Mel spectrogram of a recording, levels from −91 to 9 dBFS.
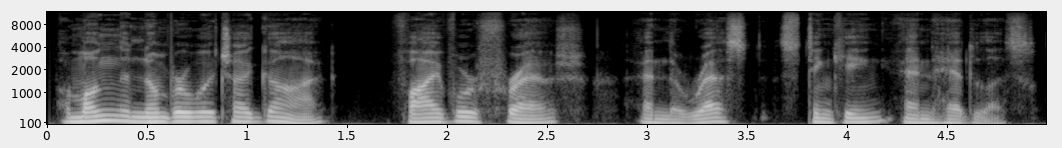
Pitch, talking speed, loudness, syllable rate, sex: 120 Hz, 180 wpm, -18 LUFS, 4.8 syllables/s, male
